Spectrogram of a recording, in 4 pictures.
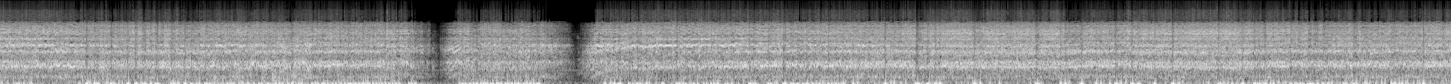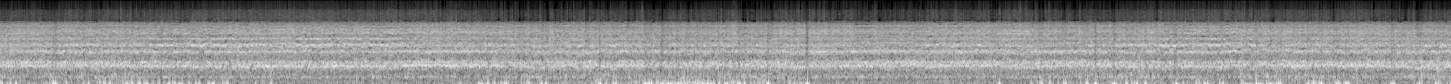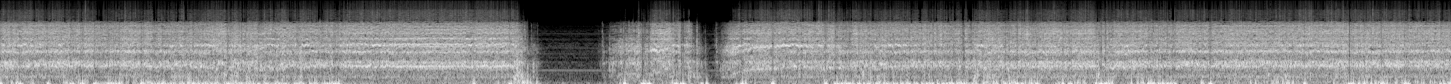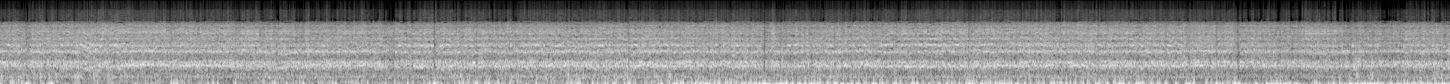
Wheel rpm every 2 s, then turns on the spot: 210, 200, 110, 200, 220, 210, 220, 230, 210, 220, 230, 230, 220, 220, 230, 230, 210, 40, 170, 210, 230, 230, 230, 220, 230, 230, 230, 230, 220.
none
